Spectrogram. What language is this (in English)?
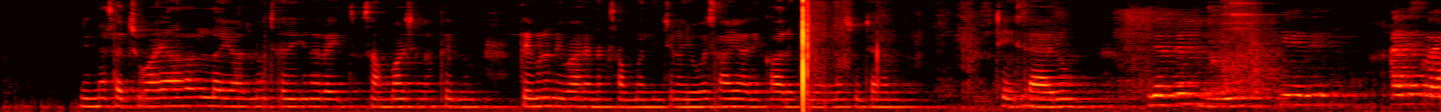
Telugu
